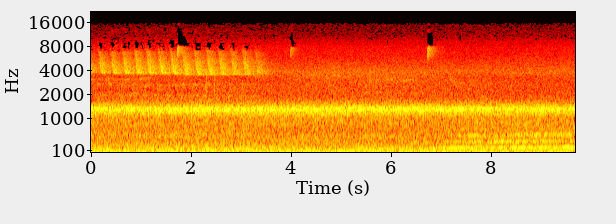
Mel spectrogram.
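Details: Periodical cicadas emerging in 2021 after a 17-year hiding, their continuous even drone filling the background while a rapid high bird-like trill runs for the first few seconds, followed by two brief high chirps.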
